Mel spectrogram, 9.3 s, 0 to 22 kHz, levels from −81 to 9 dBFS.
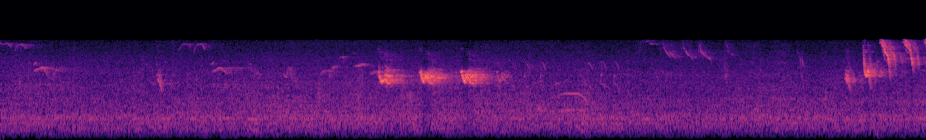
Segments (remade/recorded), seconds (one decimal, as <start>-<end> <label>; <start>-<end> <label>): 0.0-2.9 recorded; 2.9-4.6 remade; 4.6-6.7 recorded; 6.7-7.8 remade; 7.8-8.3 recorded; 8.3-9.3 remade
